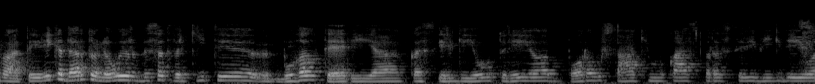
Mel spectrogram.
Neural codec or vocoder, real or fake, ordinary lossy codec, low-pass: none; real; MP3, 32 kbps; 10.8 kHz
